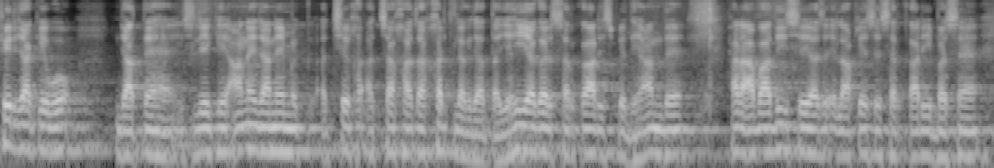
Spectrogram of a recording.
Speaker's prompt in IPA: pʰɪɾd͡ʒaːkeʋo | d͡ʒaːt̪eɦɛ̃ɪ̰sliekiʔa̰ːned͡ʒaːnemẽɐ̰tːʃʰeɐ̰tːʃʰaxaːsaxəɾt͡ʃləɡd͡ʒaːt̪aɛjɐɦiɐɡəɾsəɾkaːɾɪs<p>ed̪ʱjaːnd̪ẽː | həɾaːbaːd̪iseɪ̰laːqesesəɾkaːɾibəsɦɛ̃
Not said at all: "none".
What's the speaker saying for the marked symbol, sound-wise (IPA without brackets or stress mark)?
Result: p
